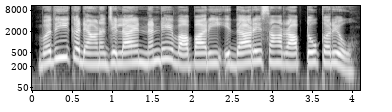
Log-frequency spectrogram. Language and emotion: Sindhi, neutral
